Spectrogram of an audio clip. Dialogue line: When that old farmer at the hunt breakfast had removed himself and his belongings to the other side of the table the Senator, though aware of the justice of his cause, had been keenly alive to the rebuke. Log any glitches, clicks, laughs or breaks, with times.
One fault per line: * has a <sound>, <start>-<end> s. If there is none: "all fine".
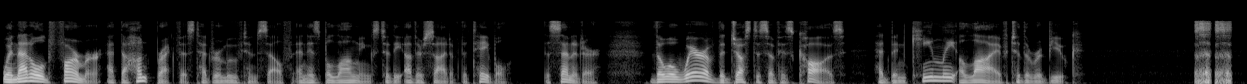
* has a laugh, 11.9-12.3 s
